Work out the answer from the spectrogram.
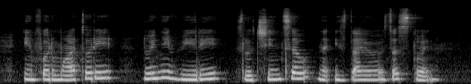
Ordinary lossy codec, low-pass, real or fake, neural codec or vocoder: none; 14.4 kHz; fake; vocoder, 48 kHz, 128 mel bands, Vocos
